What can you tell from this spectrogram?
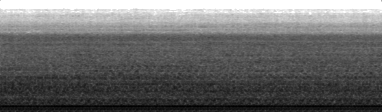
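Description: Kubota tractor's diesel engine idling steadily, with the rotavator not yet engaged.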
